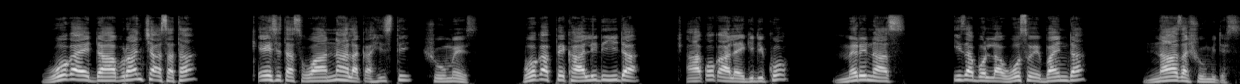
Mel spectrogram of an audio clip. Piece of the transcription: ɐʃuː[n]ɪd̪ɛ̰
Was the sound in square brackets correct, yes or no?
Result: no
